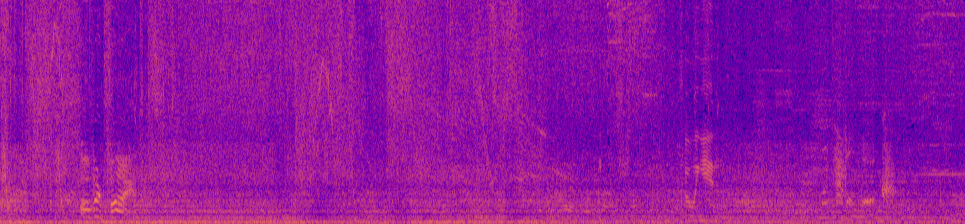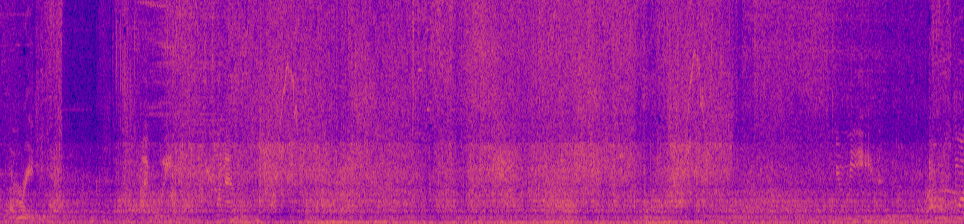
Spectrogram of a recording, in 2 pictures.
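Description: Sci-fi energy weapons fire in bursts during a battle.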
